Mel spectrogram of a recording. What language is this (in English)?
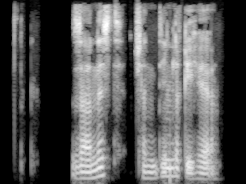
Central Kurdish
